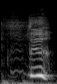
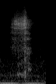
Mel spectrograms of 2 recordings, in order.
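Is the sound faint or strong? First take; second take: strong; faint. First: The sound is strong and forceful. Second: The sound is faint and airy. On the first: The speaker calls it wrong. "이렇게 강렬한 소리 아니고" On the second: The speaker calls it right. "조그맣게"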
